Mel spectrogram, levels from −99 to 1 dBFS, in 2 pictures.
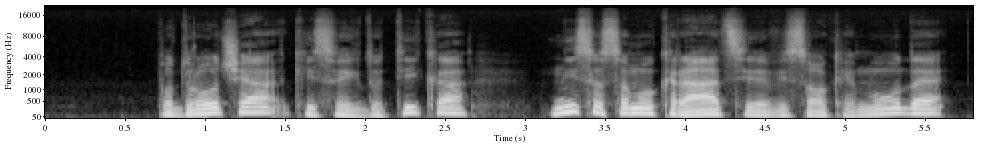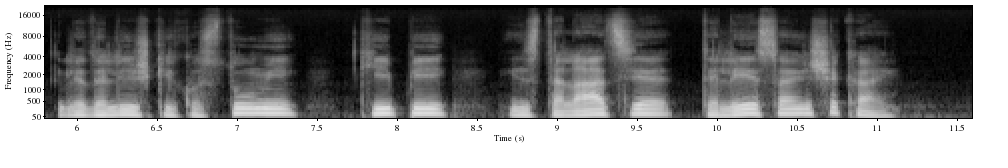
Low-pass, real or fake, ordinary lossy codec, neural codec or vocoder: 19.8 kHz; fake; none; vocoder, 48 kHz, 128 mel bands, Vocos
